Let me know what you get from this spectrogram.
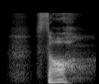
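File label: "sao4", Mandarin Chinese; 汉语口语新时代-初级下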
